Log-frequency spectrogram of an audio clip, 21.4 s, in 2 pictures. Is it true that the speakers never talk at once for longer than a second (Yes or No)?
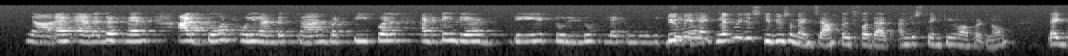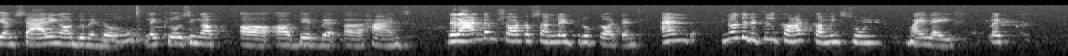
Yes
